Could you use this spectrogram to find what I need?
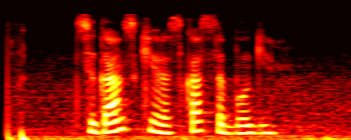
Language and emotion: Russian, neutral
